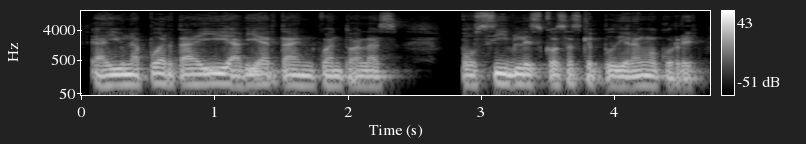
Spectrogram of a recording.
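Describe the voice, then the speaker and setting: A man's voice: deep voice, level tone, normal speed, creaky, dark tone. A man with a Guatemalan accent teaching an online Bible class as a professor, explaining didactically and often checking in with short tag questions.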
